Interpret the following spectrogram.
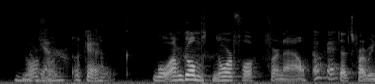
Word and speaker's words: Norfolk: what do you say Norfolk I call it Norfolk Norfolk but the natives call it Norfolk Norfolk there's there's only one r no more folk yeah okay well I'm going to Norfolk for now okay that's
